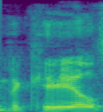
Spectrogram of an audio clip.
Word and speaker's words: Mykal: You know, people call you Mykal, sometimes Mykal. Yeah. How is your name pronounced? It's Mykal, and I was born. Mm-hmm. Mykal is the Arabic word for.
